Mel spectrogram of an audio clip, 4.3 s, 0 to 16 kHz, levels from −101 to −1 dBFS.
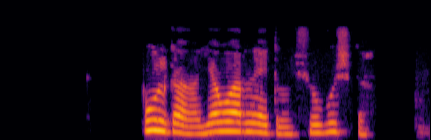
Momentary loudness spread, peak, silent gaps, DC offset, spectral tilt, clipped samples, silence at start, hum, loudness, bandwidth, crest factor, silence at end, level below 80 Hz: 17 LU; -8 dBFS; none; under 0.1%; -7 dB/octave; under 0.1%; 1.45 s; none; -25 LUFS; 7.4 kHz; 18 dB; 0.65 s; -82 dBFS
